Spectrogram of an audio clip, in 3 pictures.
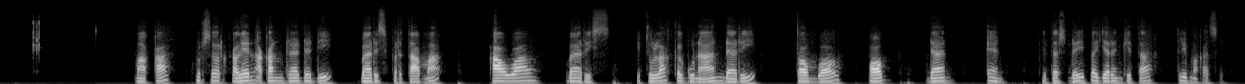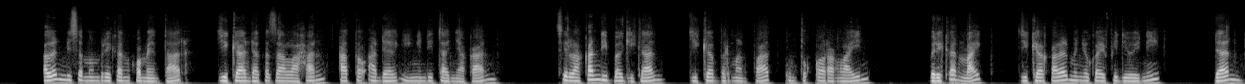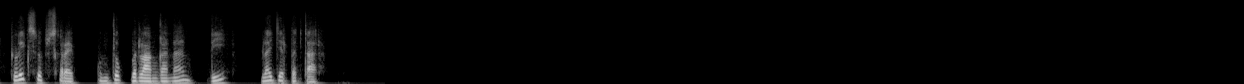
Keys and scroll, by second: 0.2 ctrl+Home.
